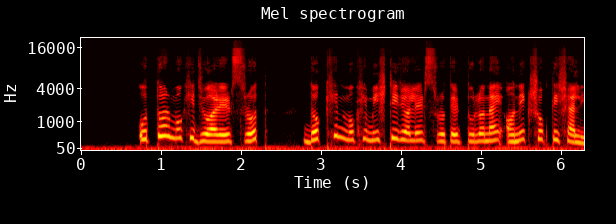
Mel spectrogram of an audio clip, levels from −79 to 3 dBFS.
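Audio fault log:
throughout, Opus compression: the speech sounds muffled and hoarse, with a grainy, rough texture where the codec damage is plainly audible, even though content still reaches up to about 20.2 kHz. The likely cause is Opus running in its hybrid mode, where a speech-model layer handles the lower band and a transform layer with energy-preserving band filling covers the top. That fits a starved rate around 16 kbps, so detail is approximated rather than kept.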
